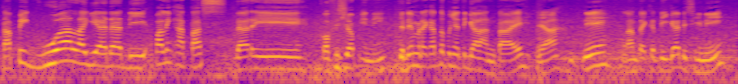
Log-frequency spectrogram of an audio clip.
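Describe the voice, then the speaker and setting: A man's voice: a little high, a little fast, hardly any pauses, very noisy. A young man with a Jakarta Indonesian accent chatting casually to a camera held at arm's length, slangy and chummy like a vlogger. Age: young adult. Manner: slangy, chummy address to viewers. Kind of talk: casual vlog chat to camera. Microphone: handheld camera at arm's length.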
